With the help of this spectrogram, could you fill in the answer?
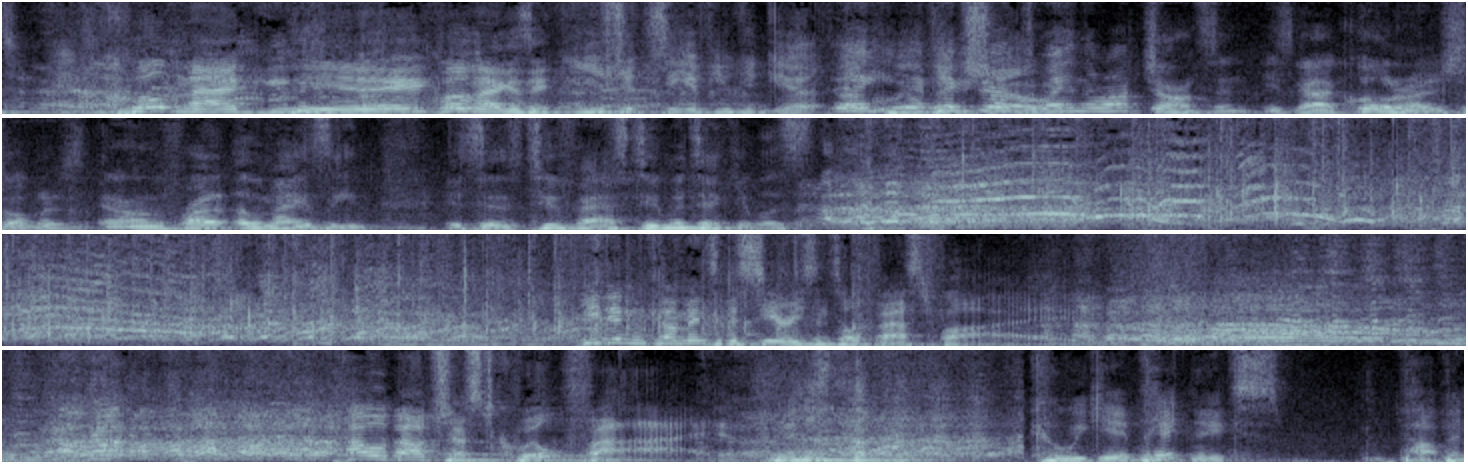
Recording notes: We're live once again from MaxFunCon 2015 in beautiful Lake Arrowhead! We and the audience enjoyed a nice leisurely Sunday morning show.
